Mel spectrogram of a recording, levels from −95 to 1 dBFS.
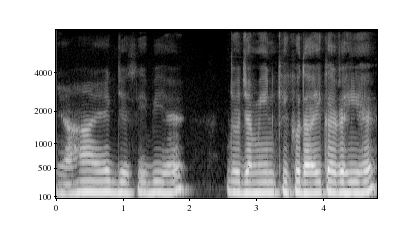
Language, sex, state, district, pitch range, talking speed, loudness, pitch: Hindi, male, Chhattisgarh, Bastar, 145-150 Hz, 135 wpm, -15 LUFS, 145 Hz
